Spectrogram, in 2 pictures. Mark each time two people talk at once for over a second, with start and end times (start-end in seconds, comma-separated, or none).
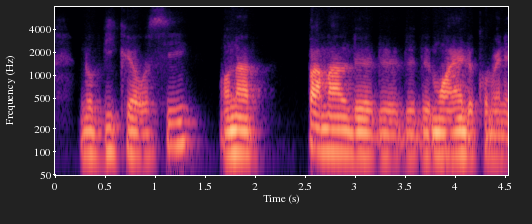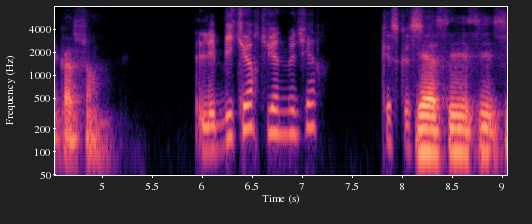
none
